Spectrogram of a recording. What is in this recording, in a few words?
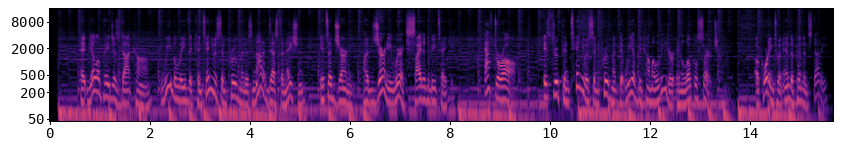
upbeat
